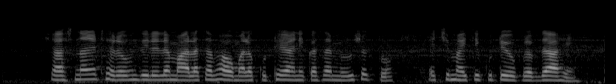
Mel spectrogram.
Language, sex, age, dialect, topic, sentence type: Marathi, female, 18-24, Northern Konkan, agriculture, question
